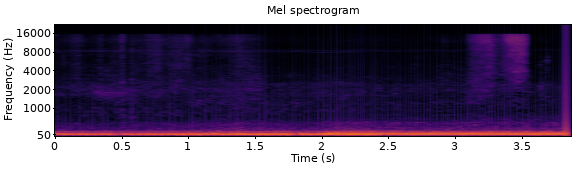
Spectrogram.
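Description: A 2007 Pontiac Grand Prix GT engine fitted with an S1X cam idles close by with a loud, lumpy, pulsing rumble, its beat steady and deep, while a brief higher whine rises near the end.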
